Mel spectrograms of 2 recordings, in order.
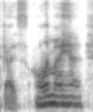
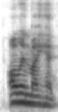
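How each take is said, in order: First: Quiet repeat. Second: Said in the usual way. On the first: Real, not acted. Host quietly repeating it to listeners. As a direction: drop much softer on the repeat.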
